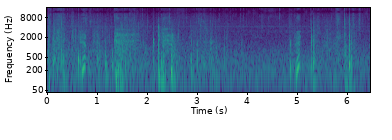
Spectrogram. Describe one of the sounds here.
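Hands and feet scrape and thud on stone while climbing a wall.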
